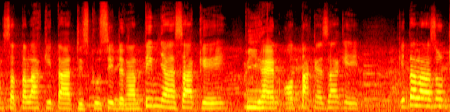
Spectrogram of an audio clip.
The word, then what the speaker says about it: Sage: Bacanya Sage apa Sage apa Sange, Mas? Sage. Harusnya sih sebenarnya Sage.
